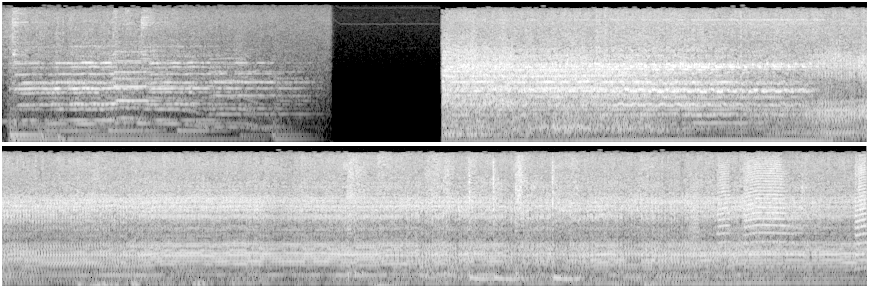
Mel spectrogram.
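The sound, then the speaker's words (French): Grand prix race car engines whine steadily from a television, a single car's drone shifting in pitch, with a short dropout of silence early on before the loud racing noise resumes. “Oh là là, il est chiant ce grand prix. Bien, Léon Tom Cruise, une seule voiture, pas de dépassement.”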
